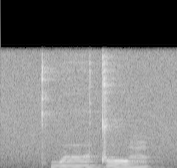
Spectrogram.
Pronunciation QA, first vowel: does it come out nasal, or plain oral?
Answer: oral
